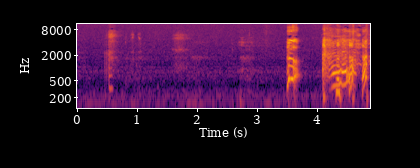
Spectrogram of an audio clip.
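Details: Young boy laughing who caught hiccups after laughing at his great-grandmother's hiccups: faint, sudden catches of breath amid loud giggling and squealing; hiccups.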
